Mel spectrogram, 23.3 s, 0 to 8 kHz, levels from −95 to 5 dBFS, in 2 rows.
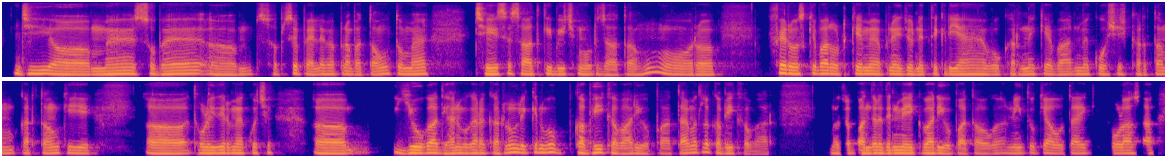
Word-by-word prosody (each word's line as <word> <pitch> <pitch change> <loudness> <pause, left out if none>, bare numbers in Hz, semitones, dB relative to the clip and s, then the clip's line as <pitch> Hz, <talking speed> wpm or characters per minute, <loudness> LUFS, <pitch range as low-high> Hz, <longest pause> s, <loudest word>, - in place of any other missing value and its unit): जी 140 +2 +2 0.2
अ, 130 - +4 0.4
मैं 125 +3 +3
सुबह 120 -1 +2 0.3
अ, 110 -4 -2 0.2
सबसे 145 - -1
पहले 120 0 0
मैं 125 - -1
अपना 120 +1 -2
बताऊँ 115 +3 -2
तो 130 - +1
मैं 125 +2 +1 0.5
6 125 0 +6
से 145 - -1
7 120 -2 +2
के 130 - +2
बीच 120 0 -1
में 120 - +1
उठ 115 +1 -5
जाता 105 -1 -4
हूँ 180 +3 -2
और 110 -1 -2 0.8
फिर 160 -3 +8
उसके 135 +2 +2
बाद 140 -1 +4
उठ 120 -2 0
के 135 -3 +4
मैं 125 0 +3
अपने 125 0 +1
जो 125 +1 +1
नित्य 120 +1 -1
क्रिया 120 -1 +1
हैं 120 -1 0
वो 115 - -2
करने 115 0 -1
के 120 +1 -3
बाद 115 +1 -2
मैं 125 - -2
कोशिश 120 0 -2
करतम 120 +1 -4
करता 115 0 -3
हूँ 125 +2 0
कि 120 -2 0 0.6
अ, 110 0 +3
थोड़ी 120 -1 +3
देर 125 0 +3
मैं 120 0 +2
कुछ 120 +1 -4
अ, 120 +3 -1 0.3
योगा 125 +1 +4
ध्यान 115 -1 0
वगैरह 120 +1 +1
कर 115 +1 -4
लूँ, 155 +2 +3
लेकिन 145 +1 0
वो 155 +2 +2 0.2
कभी-कभार 125 -4 +1
ही - - -1
हो 100 - -4
पाता 105 +2 -4
है, 125 - +2
मतलब 145 +3 -1
कभी-कभार। 115 -5 -3 0.6
मतलब 115 +2 -4
15 120 +1 +4
दिन 120 0 +1
में 120 - +5
एक 115 +1 +1
बार 120 0 +3
ही 115 - +4
हो 105 - -2
पाता 105 +1 -4
होगा। 110 +3 -6
नहीं 115 0 -3
तो 130 +2 -7
क्या 125 +2 -2
होता 115 0 -3
है 115 - 0
कि 115 - -20 0.2
थोड़ा-सा 120 0 0
120 Hz, 205 wpm, -23 LUFS, 115-125 Hz, 0.8 s, फिर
